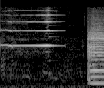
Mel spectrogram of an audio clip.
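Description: Solo violin: a high note, just reached by an upward slide, is held and fades out a little past the first second. After a short pause a low bowed note starts loudly near the end.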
